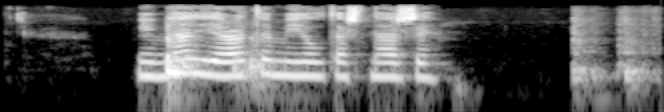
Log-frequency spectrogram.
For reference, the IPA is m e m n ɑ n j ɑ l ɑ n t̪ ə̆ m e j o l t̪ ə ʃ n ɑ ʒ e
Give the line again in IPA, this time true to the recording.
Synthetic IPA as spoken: m e m n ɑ n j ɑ ɾ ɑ t̪ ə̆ m e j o l t̪ ɑ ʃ n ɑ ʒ e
